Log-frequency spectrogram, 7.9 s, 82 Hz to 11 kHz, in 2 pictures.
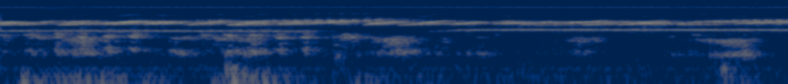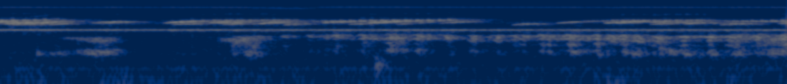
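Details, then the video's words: Early spring night at a Missouri pond, with tree frogs peeping, pond frogs croaking and toads giving high trills. Overlapping shrill peeps run continuously over a level trill, broken by short clustered croaks and brief low rumbles near the start. "Relaxing sounds. 20 minutes of toads and frogs, sound only!"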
